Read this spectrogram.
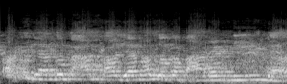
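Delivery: high, loud mock lament; hammed-up wailing tale. Widow wailing to mourners how her husband died. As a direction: wail the whole story like a grieving widow. Widow wails the accident story.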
